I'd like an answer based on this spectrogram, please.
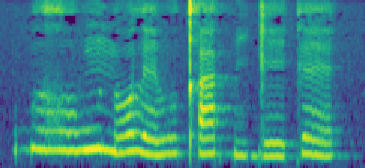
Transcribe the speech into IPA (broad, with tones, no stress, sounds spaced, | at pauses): ɓ ʊ˦ ɣ o˦ β ũ˦ n ɔ˨˦ l ɛ˨ β ʊ˦ kʼ a˦ k͡p i˨ ɡ eː˨ k ɛ˦˨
